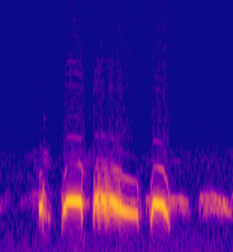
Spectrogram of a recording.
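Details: Spotted dove calling to challenge rivals: short clipped notes building into a long coo that slides down, followed by a rising note and a soft trailing coo.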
